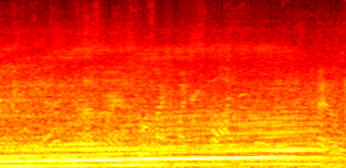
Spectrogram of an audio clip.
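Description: A McLaren Senna supercar accelerates hard, its loud engine note climbing steadily in pitch before easing off, with voices nearby.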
